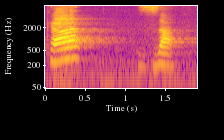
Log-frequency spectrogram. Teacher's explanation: quando eu pronuncio a palavra o s entre duas vogais ele tem o som de z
